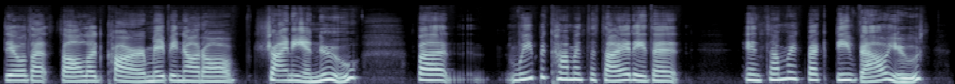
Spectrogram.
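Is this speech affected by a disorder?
Yes: profound hearing loss, congenital, bilateral; congenital profound hearing loss both ears, hearing aid right ear only, no fire alarm heard without it; wears hearing aid in right ear, used captioning and FM receiver in law school; talks very well despite profound hearing loss, did not talk until age four.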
